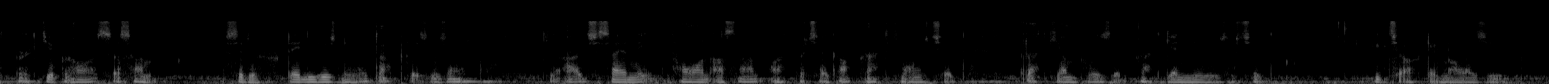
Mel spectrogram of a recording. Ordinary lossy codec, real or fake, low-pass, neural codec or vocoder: none; fake; none; codec, 16 kHz, 2 kbps, X-Codec, HuBERT features, trained on LibriSpeech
